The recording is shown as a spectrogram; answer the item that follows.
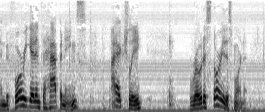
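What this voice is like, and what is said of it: Usual voice. Nothing is said of it.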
